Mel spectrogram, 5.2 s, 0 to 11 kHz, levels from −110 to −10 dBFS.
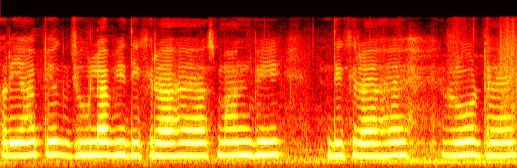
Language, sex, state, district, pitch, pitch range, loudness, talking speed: Hindi, female, Uttar Pradesh, Budaun, 255 Hz, 250-260 Hz, -16 LUFS, 185 wpm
